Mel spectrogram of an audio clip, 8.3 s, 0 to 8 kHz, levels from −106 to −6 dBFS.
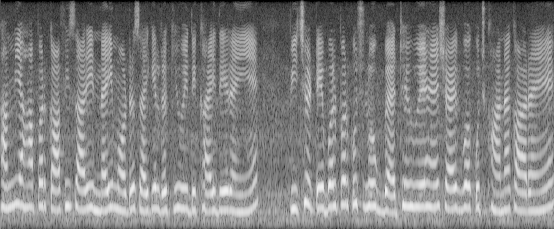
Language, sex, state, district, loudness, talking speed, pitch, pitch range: Hindi, female, Bihar, Gopalganj, -19 LUFS, 210 wpm, 275 Hz, 250-295 Hz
